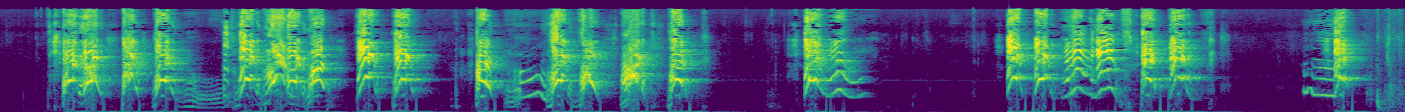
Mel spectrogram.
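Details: Excited Chorkie, a Chihuahua and Yorkshire Terrier mix, reacting to a new toy indoors with rapid bursts of sharp, high yappy barks, some breaking into short whining yelps, in clusters separated by brief pauses.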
